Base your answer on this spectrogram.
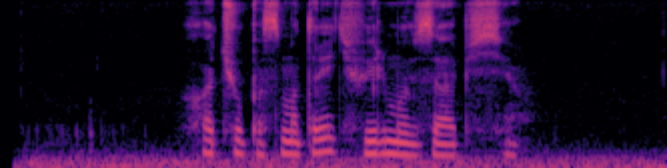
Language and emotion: Russian, neutral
